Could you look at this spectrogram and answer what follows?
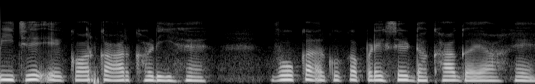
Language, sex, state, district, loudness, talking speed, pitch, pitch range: Hindi, female, Uttar Pradesh, Jyotiba Phule Nagar, -17 LUFS, 155 wpm, 195 Hz, 180-205 Hz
